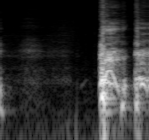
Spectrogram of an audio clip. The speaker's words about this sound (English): Excuse me, I got a little bit of a cough.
